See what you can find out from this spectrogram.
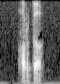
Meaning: present
- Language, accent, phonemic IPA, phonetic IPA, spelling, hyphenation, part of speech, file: Armenian, Eastern Armenian, /ɑrˈkɑ/, [ɑrkɑ́], առկա, առ‧կա, adjective, Hy-առկա.ogg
